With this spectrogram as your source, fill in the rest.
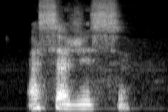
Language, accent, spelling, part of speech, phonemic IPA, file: French, Canada, assagissent, verb, /a.sa.ʒis/, LL-Q150 (fra)-assagissent.wav
- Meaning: inflection of assagir: 1. third-person plural present indicative/subjunctive 2. third-person plural imperfect subjunctive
